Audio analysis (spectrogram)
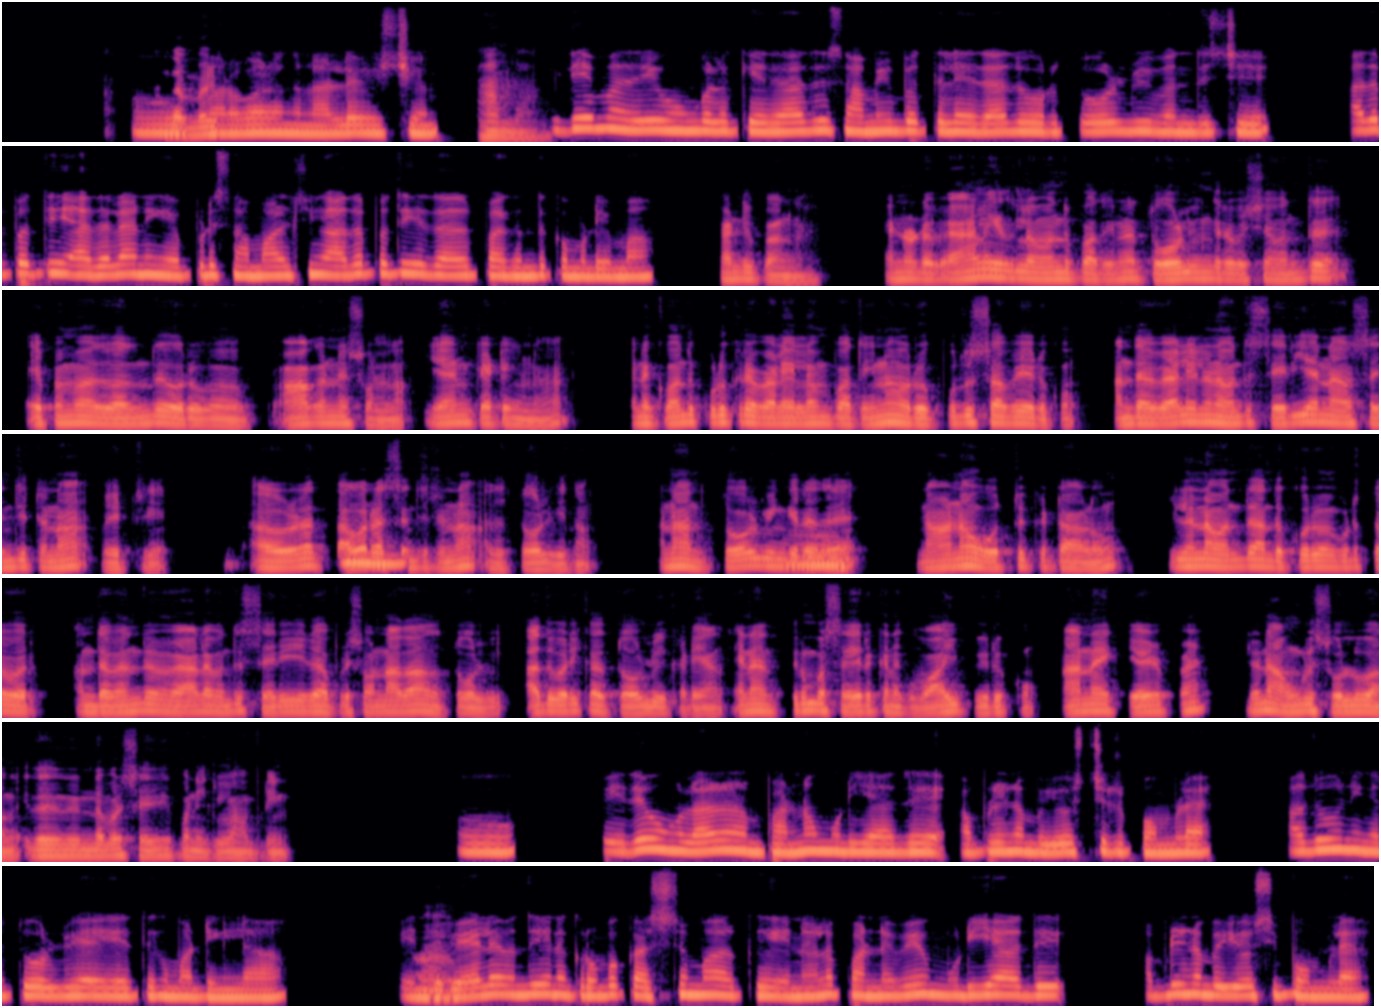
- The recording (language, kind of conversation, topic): Tamil, podcast, தோல்வி வந்தால் அதை கற்றலாக மாற்ற நீங்கள் எப்படி செய்கிறீர்கள்?
- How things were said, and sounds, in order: tapping; other background noise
